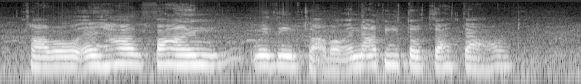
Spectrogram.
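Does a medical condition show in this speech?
Yes: deafness; hearing loss.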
